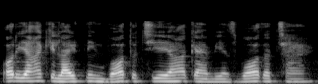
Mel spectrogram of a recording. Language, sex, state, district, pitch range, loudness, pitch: Hindi, male, Jharkhand, Ranchi, 135-150 Hz, -18 LUFS, 140 Hz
